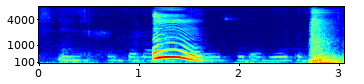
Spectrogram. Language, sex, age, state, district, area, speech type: Kashmiri, female, 18-30, Jammu and Kashmir, Baramulla, rural, read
